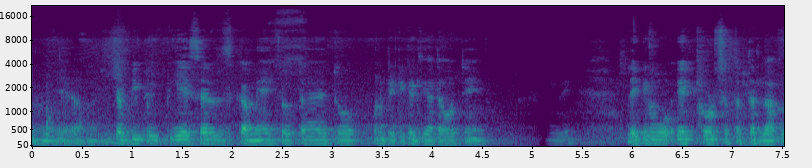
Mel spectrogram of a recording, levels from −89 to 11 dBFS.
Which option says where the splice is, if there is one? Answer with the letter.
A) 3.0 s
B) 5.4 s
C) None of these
B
